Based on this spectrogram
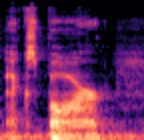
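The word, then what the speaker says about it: x̄: we use this symbol x of the line over the top pronounce x bar so samples are small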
